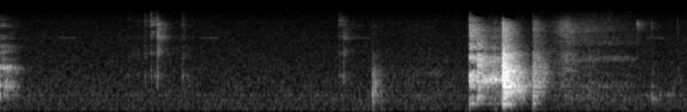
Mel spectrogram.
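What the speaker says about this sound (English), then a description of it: "It should not be that much hair that you're cutting with scissors." A few quiet snips of small scissors trimming eyebrow hairs, then a louder cluster of sharp cutting clicks near the end, close up with no talking.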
